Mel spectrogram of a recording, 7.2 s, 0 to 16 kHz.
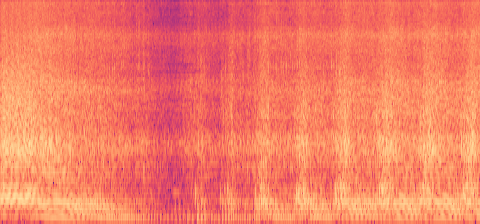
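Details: Honda Wave 125i on E20 fuel with PCX150 injector fitted, being fixed for rich-fuel stumble when throttled; repeated throttle blips rise and fall crisply with clean pickup, no stumble or hesitation.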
